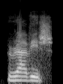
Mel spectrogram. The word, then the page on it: ravish: Indian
